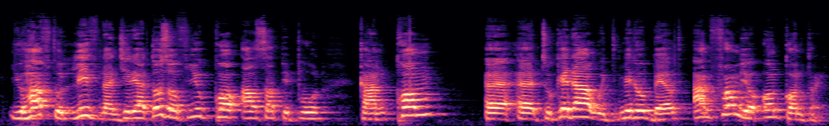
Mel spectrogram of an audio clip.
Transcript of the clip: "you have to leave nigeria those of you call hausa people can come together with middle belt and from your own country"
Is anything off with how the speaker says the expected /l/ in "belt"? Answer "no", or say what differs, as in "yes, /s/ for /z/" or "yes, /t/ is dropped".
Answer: no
